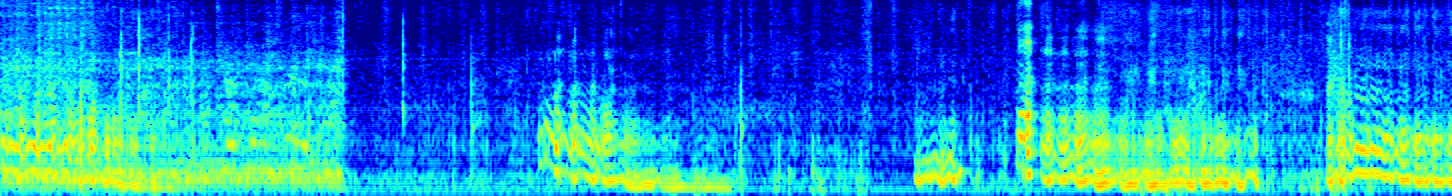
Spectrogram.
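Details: Pet cat making strange sounds while having her ears rubbed: drawn-out, wavering moaning calls, one sliding downward, separated by short quiet gaps, with a person's voice nearby.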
